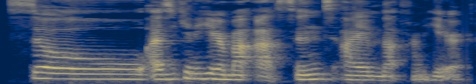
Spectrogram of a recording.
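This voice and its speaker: A woman's voice: lowish voice, unhurried. A woman from Congo, raised in France, with a French accent, talking at length in a podcast interview as a real estate broker, with many fillers and restarts.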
